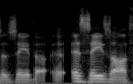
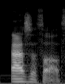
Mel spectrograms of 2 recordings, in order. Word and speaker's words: Azathoth: The first one I did, and the only other one I did was Azathoth, and that... Azathoth, I think it was. That's how you say it.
